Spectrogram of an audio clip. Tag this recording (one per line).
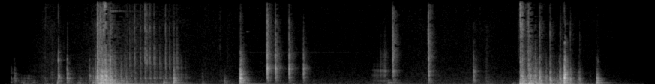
closing
creak
door
heavy
opening
wooden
